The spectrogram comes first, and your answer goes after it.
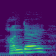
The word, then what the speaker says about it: Hyundai: And, we'll even maybe have time for Hyundai. I'm being told I'm supposed to pronounce it like Sunday with an H, so Hyundai. Thanks for the help. So Hyundai, Santa Cruz.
